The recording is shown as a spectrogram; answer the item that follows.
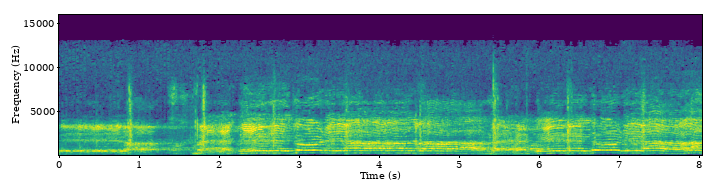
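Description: Voices chanting a Muharram lament (nauha) in long, drawn-out melodic lines, with a few sharp knocks.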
